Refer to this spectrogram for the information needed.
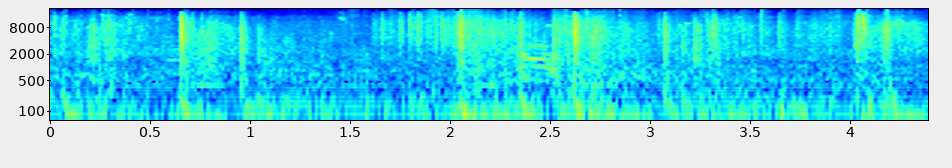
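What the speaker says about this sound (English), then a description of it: "God, I love the grenade launcher again." A grenade launcher fires in the Helldivers 2 video game: a run of sharp, punchy blasts at uneven intervals over a steady bed of battle noise and mechanical clatter.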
